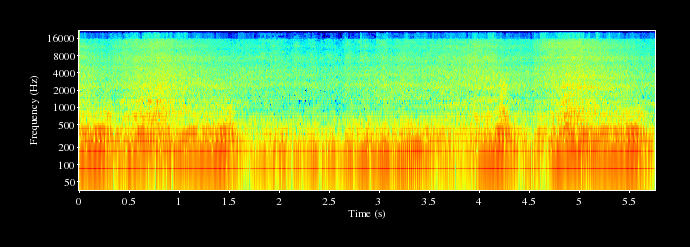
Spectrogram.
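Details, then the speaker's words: Morris four-door after winter lay-up, previously running on two cylinders and not revving, now with plugs cleaned and timing checked: revs up cleanly and drops back smoothly a few times, even exhaust tone, no misses or knocks; on choke. "well with the plugs clean she's fired up near the tone of the exhaust give it a"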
